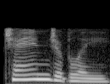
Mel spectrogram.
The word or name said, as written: changeably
